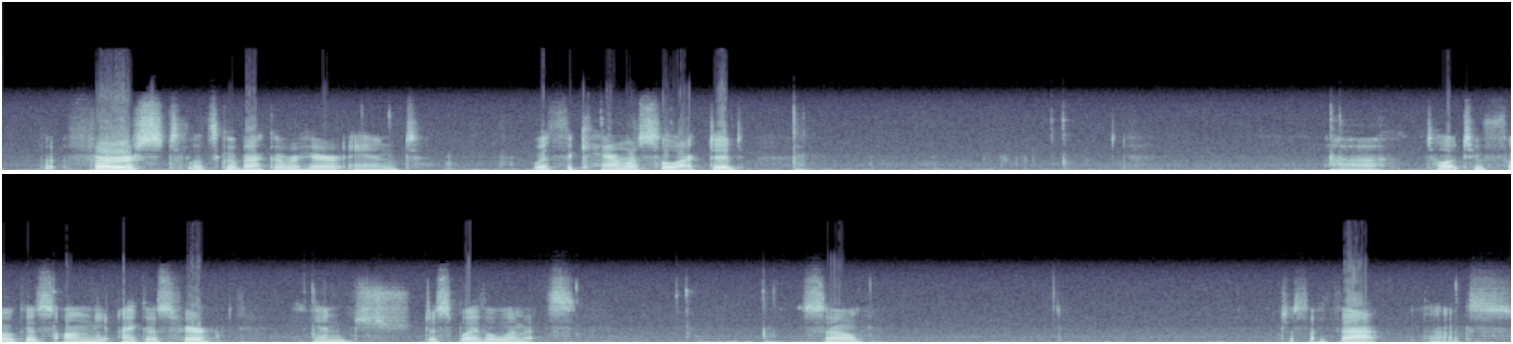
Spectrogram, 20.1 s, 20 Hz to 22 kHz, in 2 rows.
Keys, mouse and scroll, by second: 1.3 ctrl+Right, 2.6 middle click, 4.2 right click, 5.4 KP_0, 7.2 click, 9.0 click, 12.1 click, 12.6 middle click, 14.8 right click, 15.2 KP_Decimal, 16.0 middle click.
